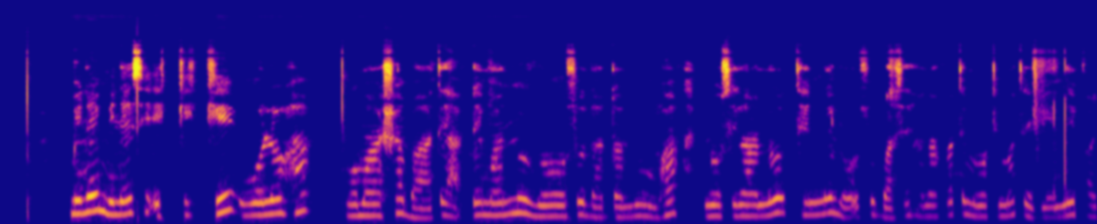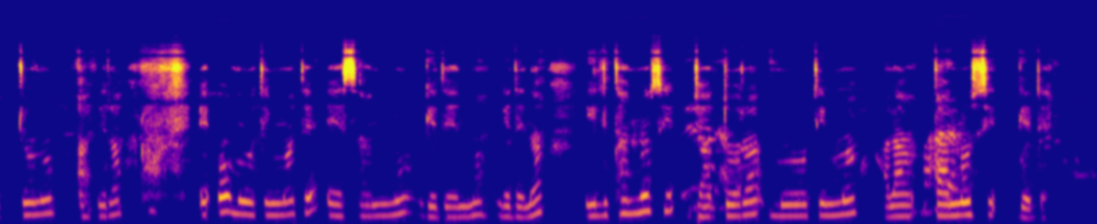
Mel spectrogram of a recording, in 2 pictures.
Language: Sidamo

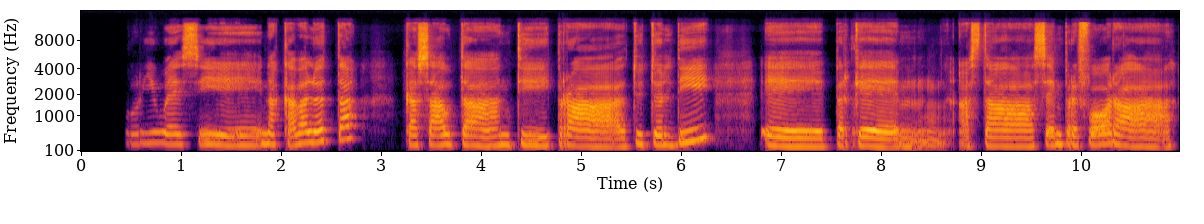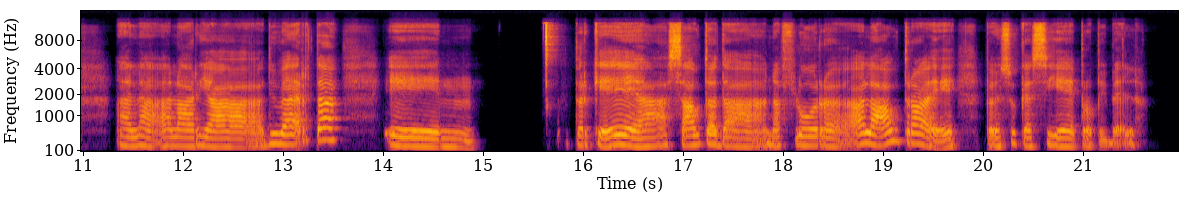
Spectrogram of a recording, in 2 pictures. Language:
Piedmontese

